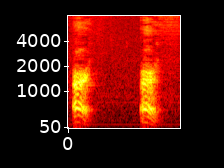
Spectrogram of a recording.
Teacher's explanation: This is an aspirated th. No vibration.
